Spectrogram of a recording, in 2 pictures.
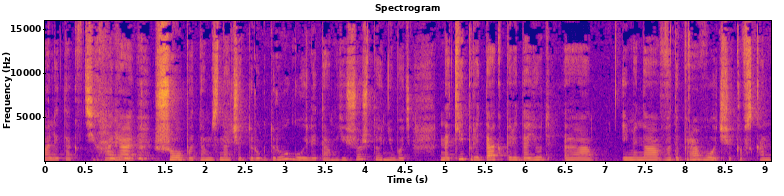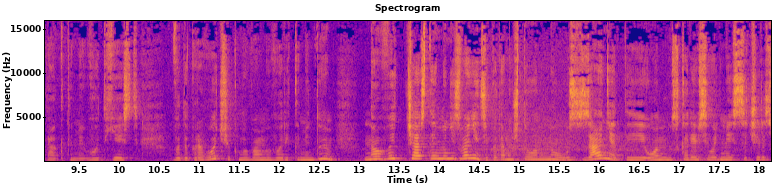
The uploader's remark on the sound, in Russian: Звук города на фоне (машины, стройка и т.д.) считайте нашей фишкой!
